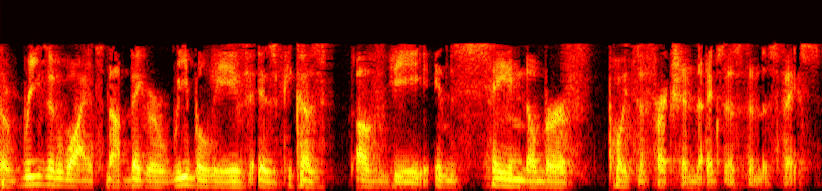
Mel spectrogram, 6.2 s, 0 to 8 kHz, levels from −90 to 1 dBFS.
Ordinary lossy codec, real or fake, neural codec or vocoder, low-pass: AAC, 16 kbps; fake; codec, 44.1 kHz, 7.8 kbps, DAC; 7.2 kHz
